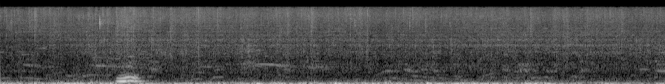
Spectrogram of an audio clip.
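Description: Eggplant slices and sausages frying on an electric hot plate: a steady sizzling hiss. A short voice sound comes about a second in.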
